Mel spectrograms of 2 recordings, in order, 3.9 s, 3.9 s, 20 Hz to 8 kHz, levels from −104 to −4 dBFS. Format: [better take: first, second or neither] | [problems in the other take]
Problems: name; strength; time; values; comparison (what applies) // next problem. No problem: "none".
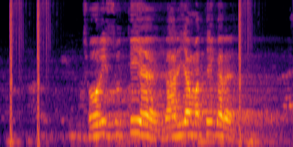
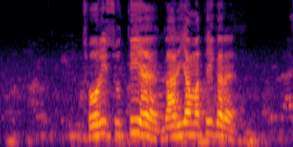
second | background sound (Coin (dropping)); 15 dB below the speech // room echo; dies away in 1.4 s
